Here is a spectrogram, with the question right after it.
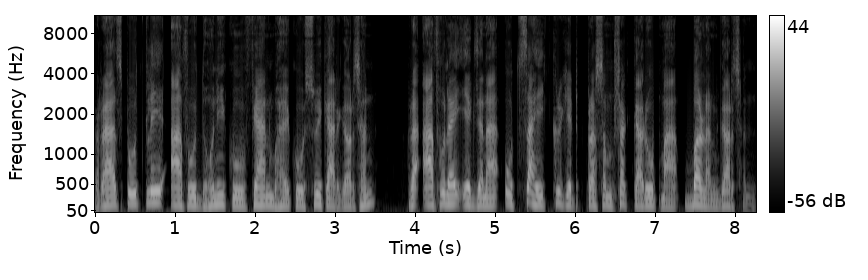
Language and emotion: Nepali, neutral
